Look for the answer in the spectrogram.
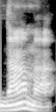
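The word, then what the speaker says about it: nāma: In fact, the English word name was actually pronounced nama up until a few hundred years ago. They had what they call the great vowel shift in English, and so now we pronounce it differently, but it was pronounced nama up until quite recently.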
